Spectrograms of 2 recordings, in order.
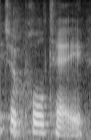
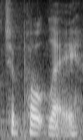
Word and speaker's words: chipotle: now Chipotle I think I say to pull teh and I think that's wrong I think it's Chipotle so I'll try I'll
